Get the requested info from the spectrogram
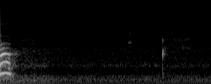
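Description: Quiet room tone after the last word, with a single faint computer mouse click about a second and a half in, as a browser tab is switched.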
